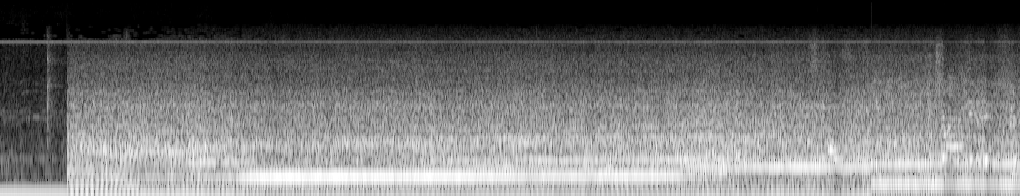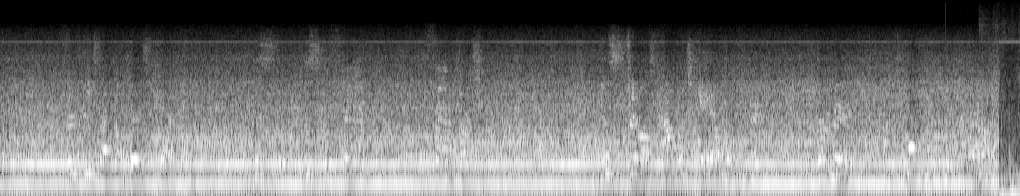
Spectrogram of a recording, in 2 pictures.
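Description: Blower-door fan starting up about a second in and running steadily, its hum creeping up in pitch, then stepping up to a higher speed about nine seconds in and holding there: the fan is depressurizing the house for an air-leakage test.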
